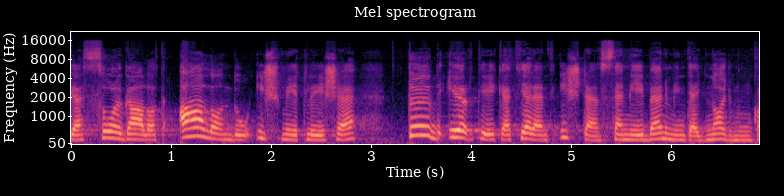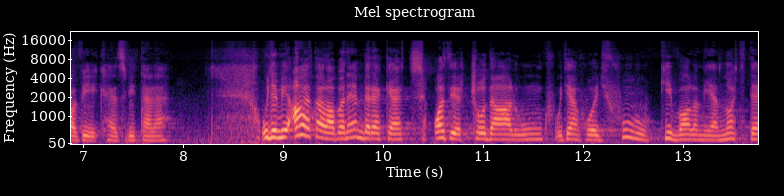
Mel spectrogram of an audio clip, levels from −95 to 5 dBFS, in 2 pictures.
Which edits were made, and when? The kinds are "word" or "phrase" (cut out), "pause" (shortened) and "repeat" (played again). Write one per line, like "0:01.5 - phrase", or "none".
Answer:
none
